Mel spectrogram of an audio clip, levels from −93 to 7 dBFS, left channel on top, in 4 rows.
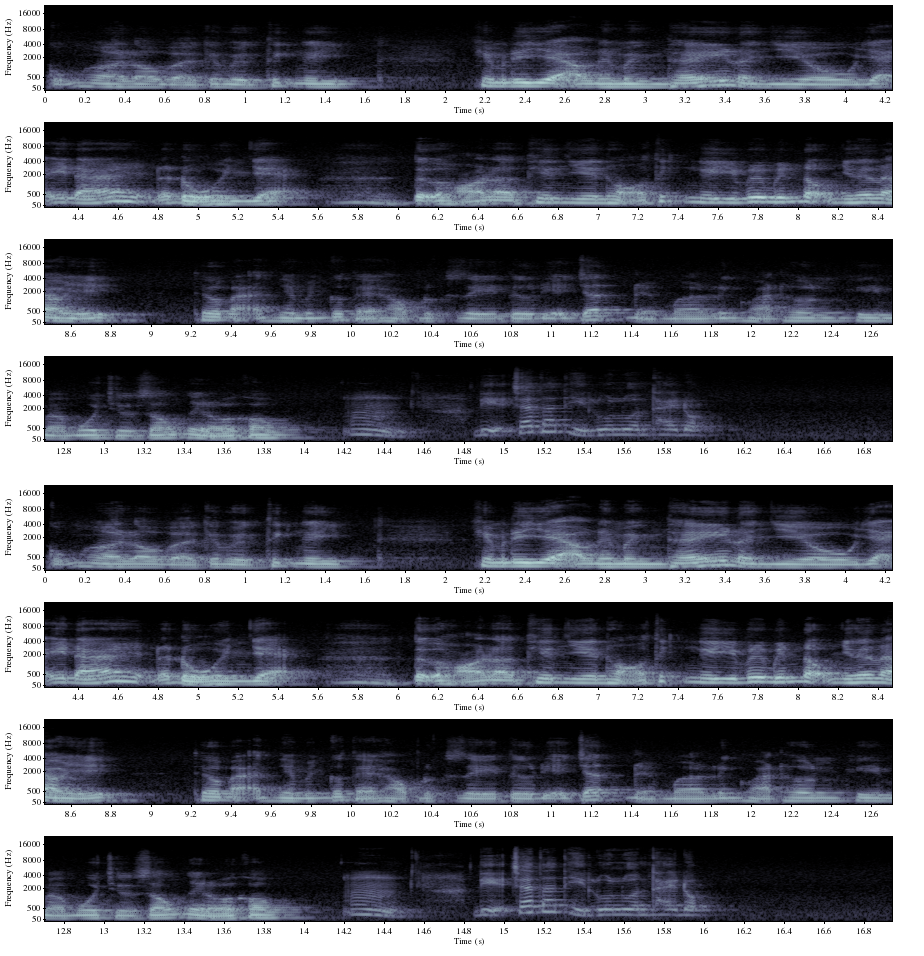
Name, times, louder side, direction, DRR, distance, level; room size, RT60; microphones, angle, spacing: voice 1, 0.0-1.5 2.2-8.8 9.2-13.9, equal, 20° right, 0 dB, 0.8 m, -26 dB
voice 2, 14.2-16.0, right 3 dB, 35° right, 10 dB, 1.1 m, -38 dB
8.3 x 6.8 x 5.1 m, 0.42 s
head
